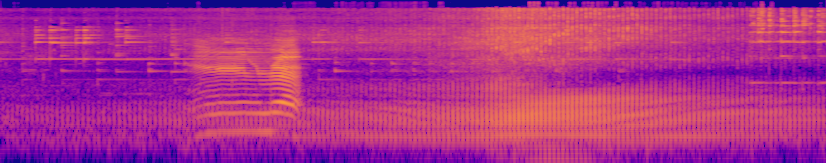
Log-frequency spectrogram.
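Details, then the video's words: Tame cattle herded along village roads toward the pen in the morning: one rising-then-falling harmonic moo lasting about a second, then a steady mechanical rumble like an engine, with faint clinking earlier. "Asmr Sapi Moo | Suara Moo"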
